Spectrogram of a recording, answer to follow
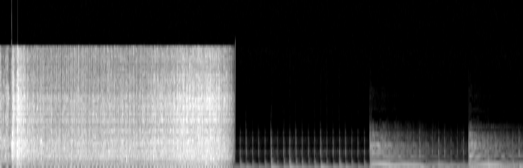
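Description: Baja off-road car's small engine running hard with its CVT belt and pulleys spinning, a loud, even rapid pulsing that grows a little louder before cutting off abruptly about four and a half seconds in. Guitar music with effects follows.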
